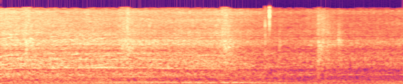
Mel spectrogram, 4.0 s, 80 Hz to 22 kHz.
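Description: A New Holland TM150 tractor's diesel engine running steadily while it pulls a Lemken Korund seedbed cultivator. The engine gets quieter after about two seconds.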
